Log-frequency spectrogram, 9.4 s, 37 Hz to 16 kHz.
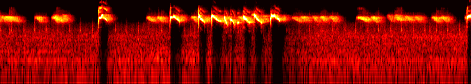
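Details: Oriental white-eye, kept bird in minor moult, recorded 3 June 2022, bursts into a dense flurry of rapid, piercing, sweeping high chirps mid-clip, framed by quieter high twittering and a low steady hum.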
